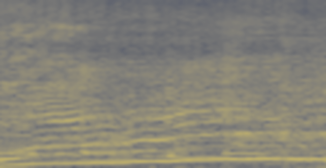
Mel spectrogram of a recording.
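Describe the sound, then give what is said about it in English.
A Lamborghini sports car engine revs hard and accelerates, its pitch climbing steadily in a loud, continuous roar with no voices. “Now that's speed racing.”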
